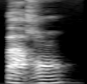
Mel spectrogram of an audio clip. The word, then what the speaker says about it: parents: es parent mes chers parents je par Je par s final no se pronunciar y tendemos a pronunciarlo y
